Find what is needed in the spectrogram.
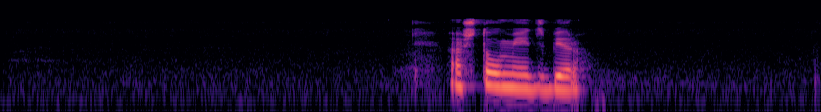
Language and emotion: Russian, neutral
